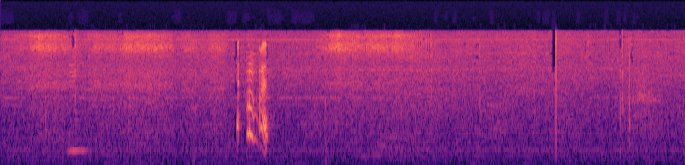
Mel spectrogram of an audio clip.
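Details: Single short hiccup burst from a little boy, in a quiet room with faint background noise; infant hiccups.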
